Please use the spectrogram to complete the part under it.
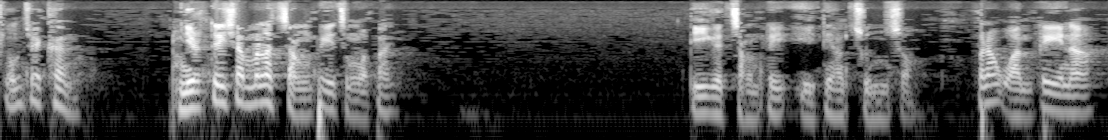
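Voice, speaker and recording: Husky-voiced preacher man in reverberant hall. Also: on the low side, expressive, normal speed, pauses often. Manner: constantly asks the congregation rhetorical questions. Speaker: pastor. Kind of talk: sermon.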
